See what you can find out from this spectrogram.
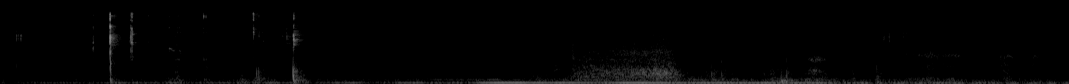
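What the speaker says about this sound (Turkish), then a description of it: "ipimi arkada sabitliyorum kesiyorum" Scissors snipping yarn while finishing a crocheted polar bear motif, several quiet crisp cuts early on, then a soft rustling hiss of handling in a quiet room.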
